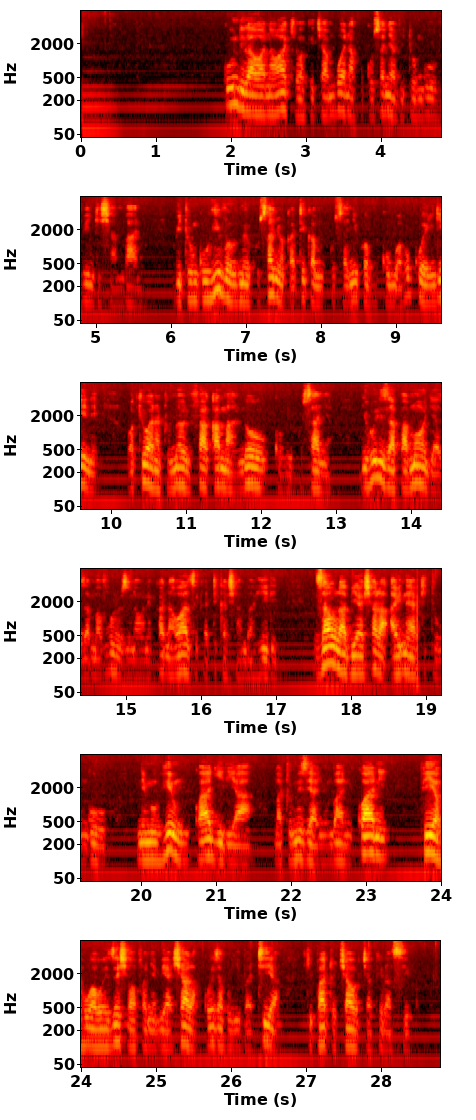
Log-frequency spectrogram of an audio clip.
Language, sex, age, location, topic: Swahili, male, 18-24, Dar es Salaam, agriculture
